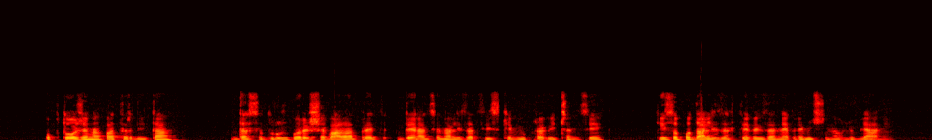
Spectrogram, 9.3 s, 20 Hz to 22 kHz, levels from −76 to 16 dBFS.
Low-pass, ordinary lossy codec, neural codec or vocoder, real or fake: 19.8 kHz; none; vocoder, 44.1 kHz, 128 mel bands, Pupu-Vocoder; fake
